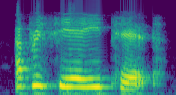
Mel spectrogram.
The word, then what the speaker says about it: appreciated: The past tense, of course, Carmen, is Appreciated. okay. There we go. The ID or extra syllable sound is only after T, verbs that end with T or D.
